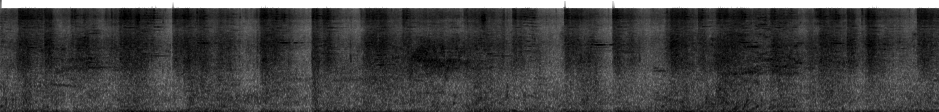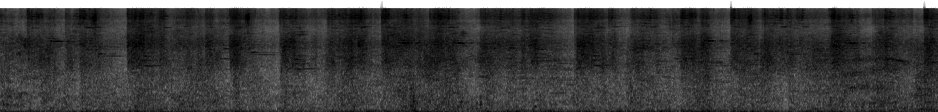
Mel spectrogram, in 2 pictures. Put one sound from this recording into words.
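Weapons strike and slash at creatures in quick, repeated hits.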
